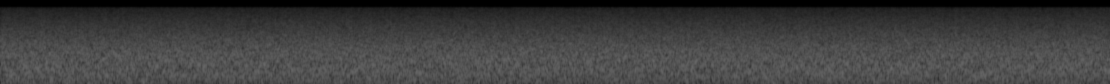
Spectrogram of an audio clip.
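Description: Television static sound effect: a steady, even hiss of white noise.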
